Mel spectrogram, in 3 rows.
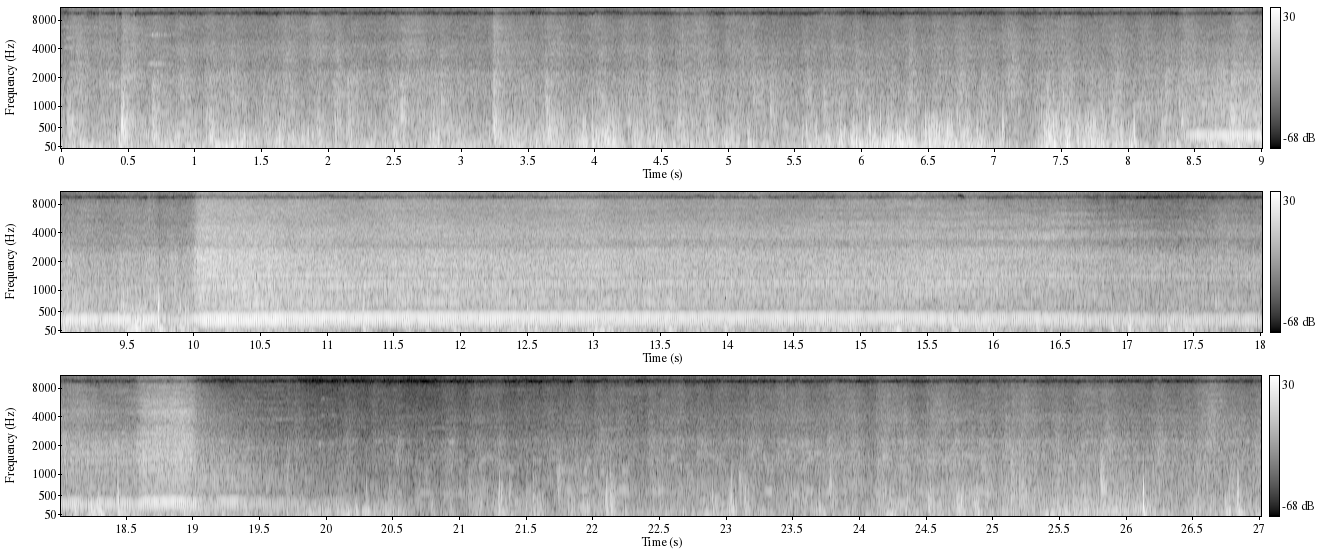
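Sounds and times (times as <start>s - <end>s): train wheels clicking over rail joints: 0.0s - 27.0s
steam whistle: 8.4s - 20.0s.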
